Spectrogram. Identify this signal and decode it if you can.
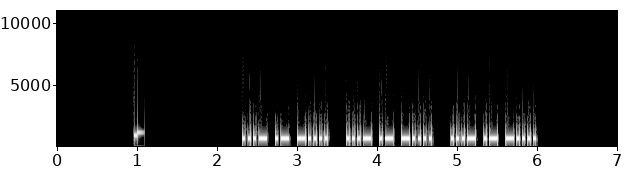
Morse code, heard as a keyed tone, about 34 wpm, 700 Hz. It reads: VA6 VA6 VA6
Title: Callsign Prefixes for Top 25 DXCC - Repeated 3x - 35wpm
